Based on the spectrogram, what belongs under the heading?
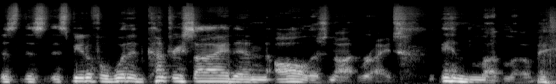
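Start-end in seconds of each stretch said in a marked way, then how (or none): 2.3-5.5 dramatic movie-trailer voiceover narration. Describing a movie's opening scene, then doing a movie trailer voiceover voice. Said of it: "I can hear the movie voiceover guy".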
